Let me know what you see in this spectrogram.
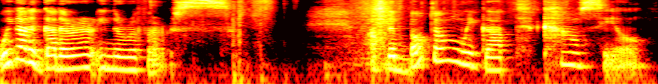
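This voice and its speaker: At a very slow pace in a Polish accent, the speaker uses lively intonation, with long, frequent pauses and audible room echo. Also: woman, medium pitch for a woman. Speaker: tarot reader. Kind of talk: tarot reading. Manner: casual, hesitant.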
